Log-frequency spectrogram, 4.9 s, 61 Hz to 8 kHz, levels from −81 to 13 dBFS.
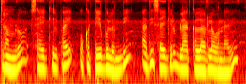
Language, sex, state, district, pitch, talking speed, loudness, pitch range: Telugu, male, Telangana, Mahabubabad, 155 Hz, 160 wpm, -14 LUFS, 145-185 Hz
